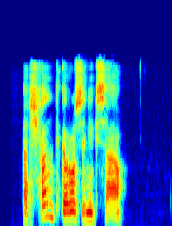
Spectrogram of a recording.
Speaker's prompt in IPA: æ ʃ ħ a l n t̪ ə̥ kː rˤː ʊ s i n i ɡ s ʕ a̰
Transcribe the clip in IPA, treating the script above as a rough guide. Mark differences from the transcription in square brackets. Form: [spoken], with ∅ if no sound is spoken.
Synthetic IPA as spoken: æ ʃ ħ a l n t̪ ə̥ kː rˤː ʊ s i n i ɡ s ʕ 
